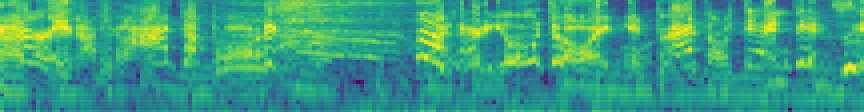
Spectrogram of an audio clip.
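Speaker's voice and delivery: high, shouted cartoon villain voice; Doctor Doofenshmirtz voice. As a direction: yell it like a frantic cartoon scientist. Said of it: "If you wanna hear my Doctor Doofenshmirtz voice".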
